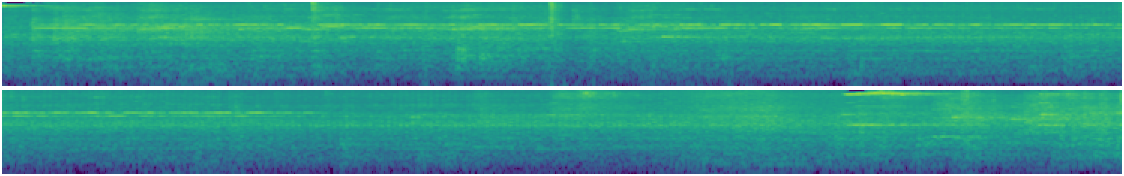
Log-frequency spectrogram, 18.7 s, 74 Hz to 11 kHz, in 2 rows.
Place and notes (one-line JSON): {"title": "Staré Mesto, Slovenská republika - garbage men", "date": "2013-08-12 08:00:00", "description": "typical sound (noise) from 01:10 min", "latitude": "48.16", "longitude": "17.11", "altitude": "156", "timezone": "Europe/Bratislava"}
